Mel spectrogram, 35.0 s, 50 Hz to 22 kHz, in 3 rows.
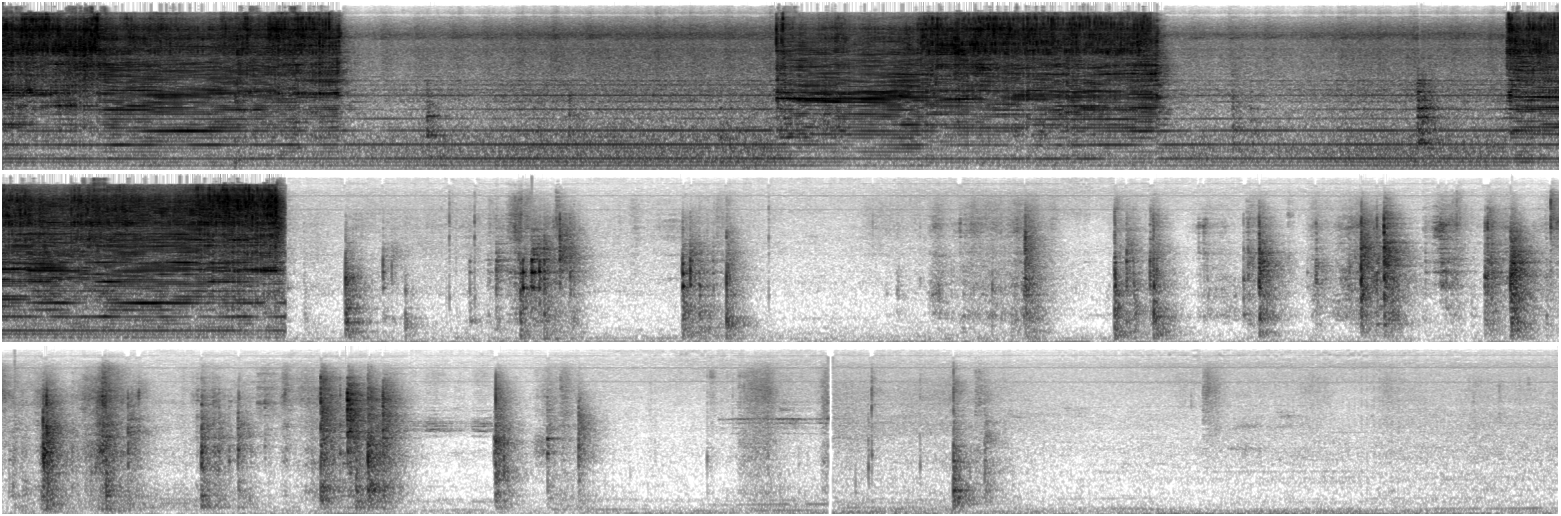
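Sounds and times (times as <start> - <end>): woodworking power tool running: 0.0 - 13.8
scraping strokes on wood: 0.0 - 13.9, 18.2 - 27.9, 28.6 - 29.6.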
